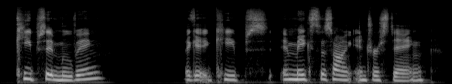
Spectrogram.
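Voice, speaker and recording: A woman's animated tone at medium pitch. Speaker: music reviewer, livestreamer. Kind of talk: livestream album reaction.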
